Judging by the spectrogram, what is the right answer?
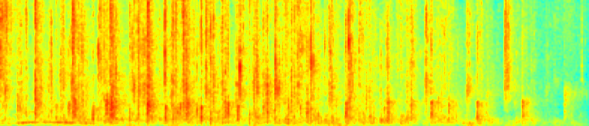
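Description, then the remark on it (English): A crowd applauds steadily for several seconds to welcome a visiting pastor, many hands clapping in a dense, continuous patter that fades slightly toward the end. “And so let's welcome him just with a round of applause.”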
